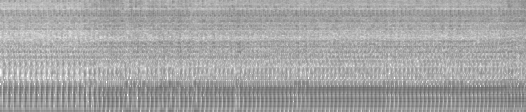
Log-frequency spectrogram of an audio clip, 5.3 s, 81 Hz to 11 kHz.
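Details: Honda WX15 1.5-inch water pump, started after sitting three years, choke off: small single-cylinder engine chugs at a steady, even beat with no misses or knocking while the pump primes; running normally.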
